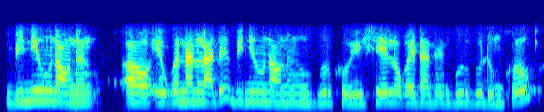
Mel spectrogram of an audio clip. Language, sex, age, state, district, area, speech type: Bodo, female, 45-60, Assam, Kokrajhar, rural, conversation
